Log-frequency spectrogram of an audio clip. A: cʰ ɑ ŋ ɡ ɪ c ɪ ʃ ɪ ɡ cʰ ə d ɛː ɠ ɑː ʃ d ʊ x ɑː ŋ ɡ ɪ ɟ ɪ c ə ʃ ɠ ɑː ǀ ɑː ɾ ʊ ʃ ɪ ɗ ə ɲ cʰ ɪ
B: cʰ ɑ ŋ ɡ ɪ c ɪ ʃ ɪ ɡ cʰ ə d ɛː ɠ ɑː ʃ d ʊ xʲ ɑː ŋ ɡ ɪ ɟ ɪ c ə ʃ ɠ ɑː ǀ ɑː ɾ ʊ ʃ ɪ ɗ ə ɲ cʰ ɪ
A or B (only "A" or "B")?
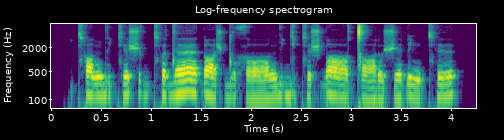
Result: A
